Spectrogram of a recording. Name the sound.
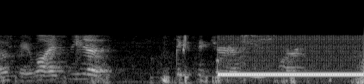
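telephone ringing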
